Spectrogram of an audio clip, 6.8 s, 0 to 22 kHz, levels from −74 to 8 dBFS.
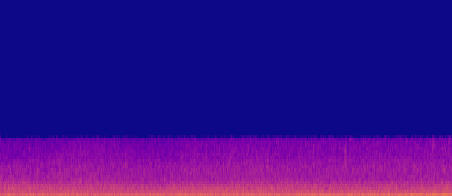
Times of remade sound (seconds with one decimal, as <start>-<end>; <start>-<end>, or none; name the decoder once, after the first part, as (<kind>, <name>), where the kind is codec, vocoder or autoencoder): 0.0-0.9 (vocoder, Vocos); 4.2-6.8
